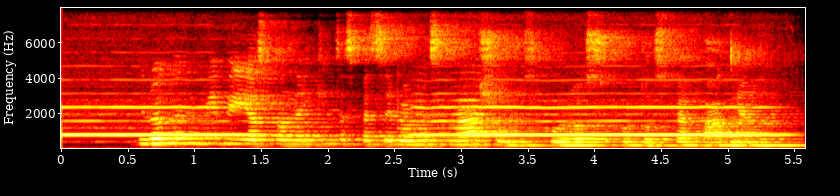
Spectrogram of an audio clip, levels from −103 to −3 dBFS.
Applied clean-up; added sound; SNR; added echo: none; Wind instrument, woodwind instrument; -2 dB; reverberation time 0.9 s.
